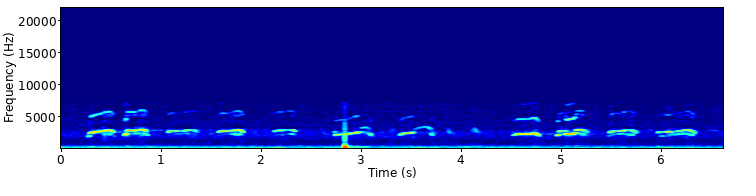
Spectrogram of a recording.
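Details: Osprey calling at a Chesapeake nest during feeding, 15 April 2024: clusters of high, sharp, upslurred chirps in uneven bursts, one loud click near the middle, steady low hum beneath.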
